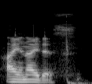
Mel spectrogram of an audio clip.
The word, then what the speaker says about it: Ioannidis: And that player was Matthew Ioannidis, and which I think is how you say his name.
